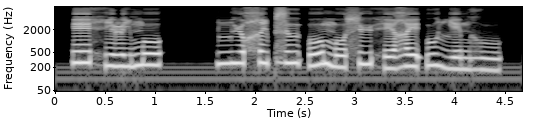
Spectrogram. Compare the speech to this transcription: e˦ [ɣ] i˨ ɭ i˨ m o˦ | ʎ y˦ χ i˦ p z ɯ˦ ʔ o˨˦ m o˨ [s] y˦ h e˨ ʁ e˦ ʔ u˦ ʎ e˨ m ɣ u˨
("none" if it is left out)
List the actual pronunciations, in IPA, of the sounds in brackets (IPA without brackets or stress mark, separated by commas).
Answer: h, s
